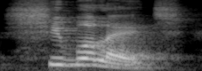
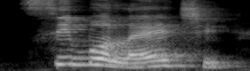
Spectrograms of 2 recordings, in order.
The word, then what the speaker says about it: chibolete: respondesse que não diziam Então diga chibolete se ele dissesse simbolete sem conseguir pronunciar corretamente a palavra prendiam no e matavam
